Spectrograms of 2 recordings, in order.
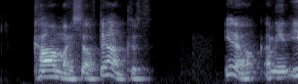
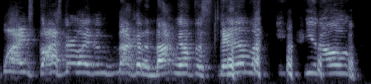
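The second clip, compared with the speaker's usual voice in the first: much higher, louder mock-frantic rant; exasperated outburst; 5 dB louder than usual. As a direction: blow up at the lighting guy in a high strained yell. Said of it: "Yeah, like".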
